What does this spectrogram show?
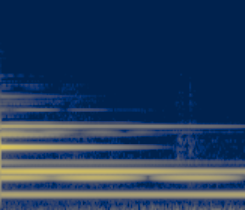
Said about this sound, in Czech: A když už jsme tady u vás v Muzeu zvonařství, jsem tu obklopena zvony. Asi bychom měli některé rozeznít.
